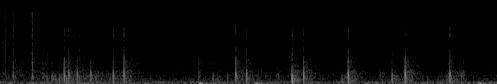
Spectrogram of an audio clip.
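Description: Fingernail tips of both hands tap and scratch on a solid floor of light pine floorboards. Quiet, short, dry clicks come at an uneven pace over a low, steady hum, with soft scratching between the taps.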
